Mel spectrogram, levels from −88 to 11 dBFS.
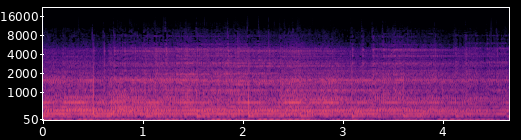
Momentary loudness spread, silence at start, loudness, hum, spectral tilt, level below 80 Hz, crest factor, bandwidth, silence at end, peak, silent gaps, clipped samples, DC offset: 4 LU; 0 s; -29 LUFS; none; -5.5 dB/octave; -50 dBFS; 20 dB; 13.5 kHz; 0 s; -8 dBFS; none; under 0.1%; under 0.1%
